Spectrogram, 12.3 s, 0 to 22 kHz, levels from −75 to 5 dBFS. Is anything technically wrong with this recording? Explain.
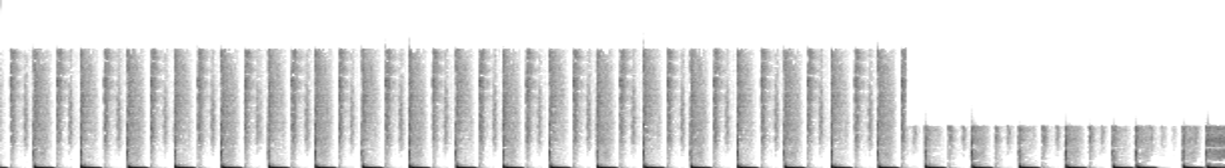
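Yes. From 9.04 s to the end, the adaptive stream drops to a lower bitrate, likely around 24 kbit/s MP3 instead of 128. Treble vanishes above 5.5 kHz and artefacts rise abruptly, without a gap.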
